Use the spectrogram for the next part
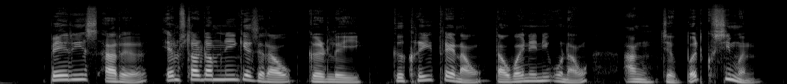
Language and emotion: Bodo, happy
